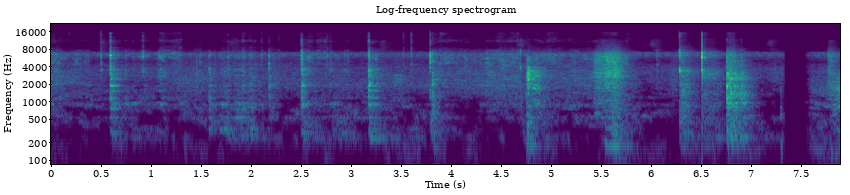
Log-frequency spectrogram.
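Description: A metal spoon stirring sugar into boiling milk tea in a stainless steel saucepan, clinking sharply against the pan several times over a steady hiss.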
